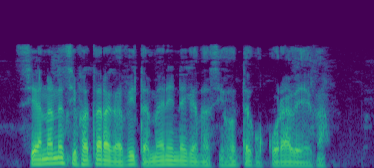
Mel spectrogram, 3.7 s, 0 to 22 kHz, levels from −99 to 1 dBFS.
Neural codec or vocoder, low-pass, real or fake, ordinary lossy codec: none; 7.2 kHz; real; none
